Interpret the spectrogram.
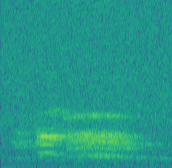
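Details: Wild red junglefowl living peacefully at a pagoda near Teuk Chob Khnar Po Community Forest, Siem Reap, Cambodia. A single drawn-out, harmonic crow-like note holds steady for about a second, then fades, over faint background hiss.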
